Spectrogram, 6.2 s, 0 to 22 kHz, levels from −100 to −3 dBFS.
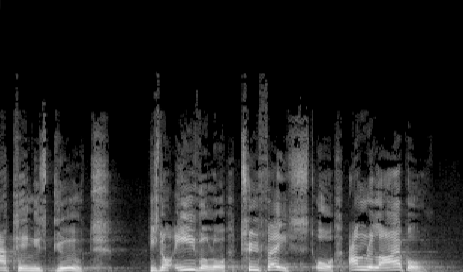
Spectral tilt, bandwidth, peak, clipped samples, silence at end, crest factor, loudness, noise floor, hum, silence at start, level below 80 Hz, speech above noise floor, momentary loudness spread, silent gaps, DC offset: -5.5 dB/octave; 12.5 kHz; -6 dBFS; under 0.1%; 0.5 s; 16 dB; -22 LUFS; -60 dBFS; none; 0 s; -68 dBFS; 39 dB; 10 LU; none; under 0.1%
